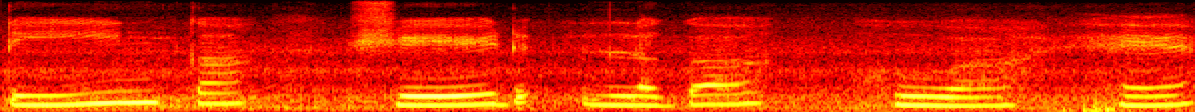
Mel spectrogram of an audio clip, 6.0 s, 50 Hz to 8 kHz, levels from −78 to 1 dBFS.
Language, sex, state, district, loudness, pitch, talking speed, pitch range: Hindi, female, Madhya Pradesh, Katni, -15 LUFS, 245 Hz, 60 wpm, 235-270 Hz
